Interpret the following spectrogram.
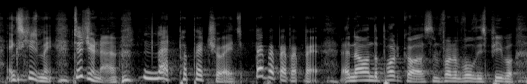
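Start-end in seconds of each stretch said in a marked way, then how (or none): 0.1-2.4 high prissy mock voice; mocking imitation. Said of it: "And she's like". 2.4-3.2 high mock gibberish; mocking blah blah. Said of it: "And she's like".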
